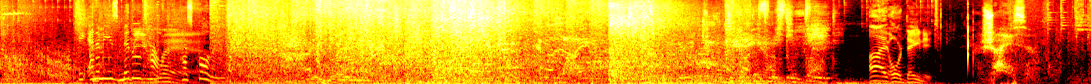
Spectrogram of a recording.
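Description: A young man comments with animation through a close microphone.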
